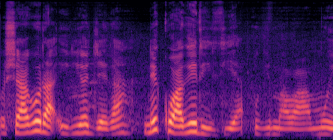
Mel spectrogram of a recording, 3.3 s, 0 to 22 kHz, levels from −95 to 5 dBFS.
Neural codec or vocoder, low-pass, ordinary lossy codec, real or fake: vocoder, 44.1 kHz, 128 mel bands every 256 samples, BigVGAN v2; none; none; fake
